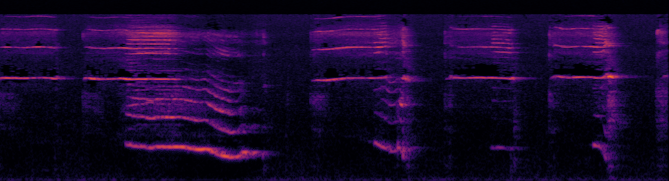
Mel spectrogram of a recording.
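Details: A Samoyed named Luna complains at home when her dog friend walks by too early to play. A sustained high whistle swells into a long, loud whimper that falls in pitch, followed by shorter squeaky whines.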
